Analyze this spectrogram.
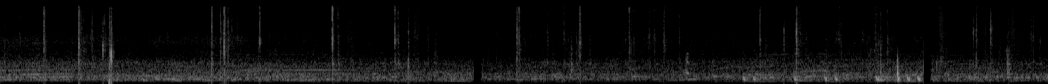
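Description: Scattered metallic clicks and clinks of hand tools working the dirt bike's front axle nut and fork pinch bolts as they are tightened down, with a quicker cluster of clicks near the end.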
